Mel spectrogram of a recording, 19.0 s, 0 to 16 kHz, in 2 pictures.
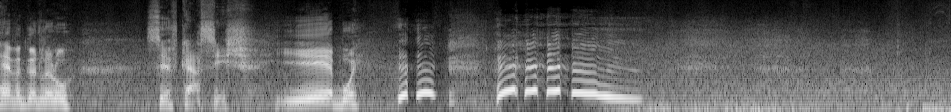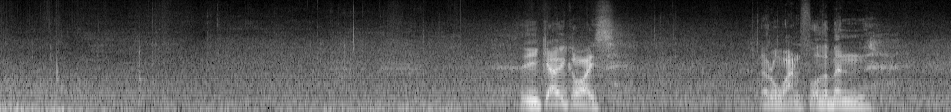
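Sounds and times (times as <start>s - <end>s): wind rumble on microphone: 5.9s - 14.4s.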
